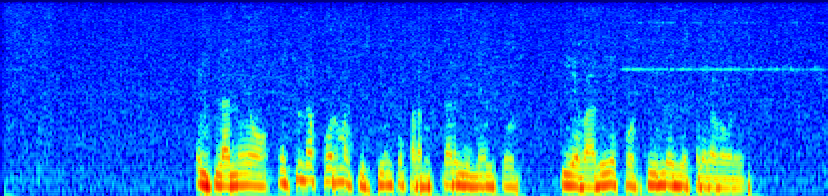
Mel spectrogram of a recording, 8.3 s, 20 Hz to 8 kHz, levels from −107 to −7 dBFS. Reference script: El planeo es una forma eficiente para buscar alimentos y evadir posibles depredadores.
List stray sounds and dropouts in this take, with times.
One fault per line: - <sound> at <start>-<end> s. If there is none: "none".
none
